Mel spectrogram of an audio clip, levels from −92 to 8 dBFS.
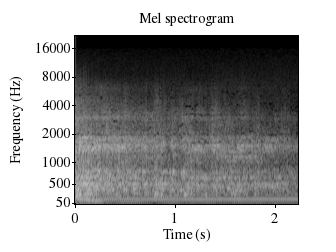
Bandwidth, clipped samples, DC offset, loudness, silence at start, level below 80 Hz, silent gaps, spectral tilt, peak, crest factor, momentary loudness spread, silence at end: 16 kHz; under 0.1%; under 0.1%; -27 LUFS; 0 s; -56 dBFS; none; -5.5 dB/octave; -8 dBFS; 18 dB; 9 LU; 0 s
